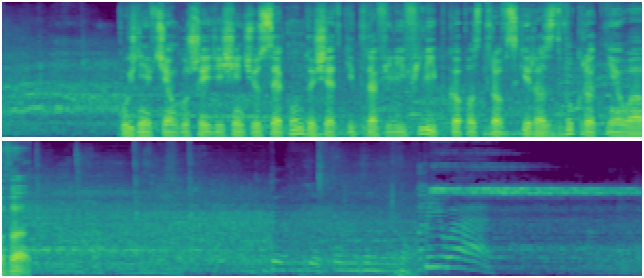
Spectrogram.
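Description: Futsal players run and kick a ball in a large echoing hall.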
